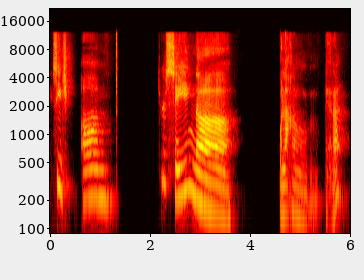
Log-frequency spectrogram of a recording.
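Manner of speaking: puzzled and slow, with hesitant pauses; confused tone. Shown as a demonstration. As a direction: sound like you can't quite believe it. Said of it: "the confused tone".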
